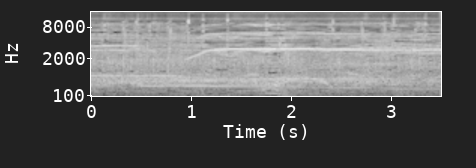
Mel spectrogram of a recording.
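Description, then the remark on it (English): A concert audience applauds and cheers for a musician in a steady, continuous wash of sound, with a high sustained whistle cutting through the crowd noise for most of the stretch. “Let's hear it from ….”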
